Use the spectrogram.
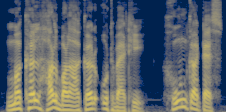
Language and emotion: Urdu, neutral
